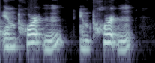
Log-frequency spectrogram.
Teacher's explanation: releases right in to the N import mm and so then my n is what's called a syllabic n and that means that it has its own sound so important important the stress is on this middle syllable and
